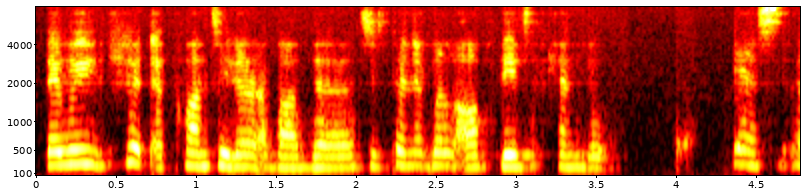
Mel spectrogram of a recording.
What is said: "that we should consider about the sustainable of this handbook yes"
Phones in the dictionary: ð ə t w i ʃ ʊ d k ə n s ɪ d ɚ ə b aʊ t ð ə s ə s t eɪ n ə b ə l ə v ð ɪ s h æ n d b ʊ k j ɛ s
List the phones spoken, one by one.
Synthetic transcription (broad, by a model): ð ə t w i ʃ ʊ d k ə n s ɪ d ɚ ə b aʊ t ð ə s ə s t eɪ n ə b ə l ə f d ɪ s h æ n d ʌ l j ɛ s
